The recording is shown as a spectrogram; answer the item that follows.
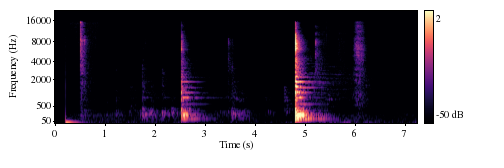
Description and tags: Sound of trash bin
Bin, Kitchen, Trash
